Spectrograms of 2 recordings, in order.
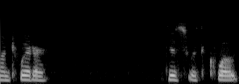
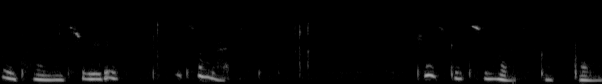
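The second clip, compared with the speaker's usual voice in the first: whisper; 10 dB quieter than usual. Real, not acted. Owner whispering to her tired cat to rest, soft whisper. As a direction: whisper him gently to sleep. Soothing pet to sleep.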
